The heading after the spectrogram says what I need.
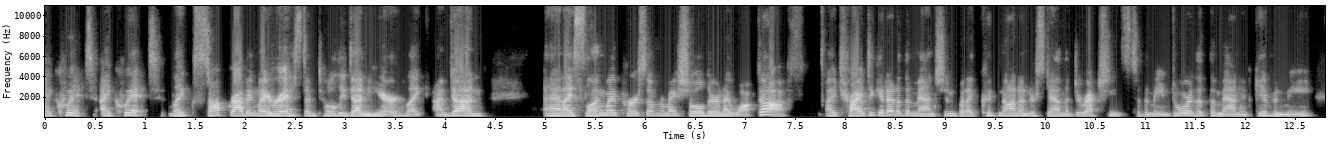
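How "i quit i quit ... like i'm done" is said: normal talking voice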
